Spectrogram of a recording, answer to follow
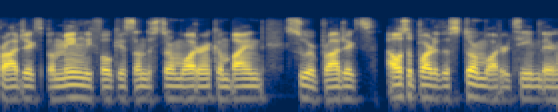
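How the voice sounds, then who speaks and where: A man's fairly low-pitched voice at a fairly quick pace. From New Jersey, Newark. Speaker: product sales engineer. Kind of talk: technical explanation in interview. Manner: hesitant, many fillers.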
